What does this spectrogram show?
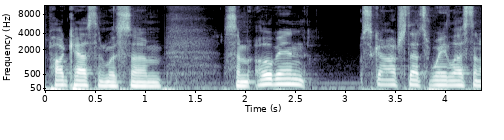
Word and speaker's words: Oban: my favorite scotch is the it's i apparently pronounced oben it's oban the 14 year i think it's super super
